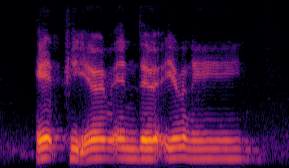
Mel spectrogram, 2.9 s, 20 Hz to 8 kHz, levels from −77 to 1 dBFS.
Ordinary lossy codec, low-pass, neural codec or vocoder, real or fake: none; none; codec, 16 kHz, 1.1 kbps, Voila-Tokenizer; fake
